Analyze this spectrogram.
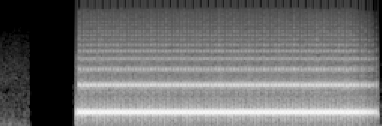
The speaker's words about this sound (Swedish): Ska vi ringa upp Filip Pirpic? Ja, vi kollar i alla fall. Vi, vi provar att ringa upp Filip. Svarar han inte så får vi ringa någon annan skåning som pratar likadant. Vi ringer upp Filip. Ja, ring upp Filip nu.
